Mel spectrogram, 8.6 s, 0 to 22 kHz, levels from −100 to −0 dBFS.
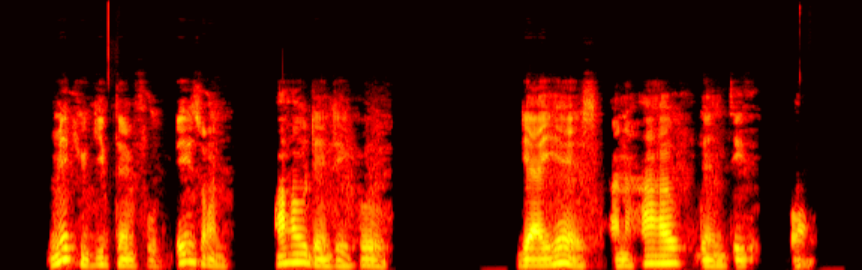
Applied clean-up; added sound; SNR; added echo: neural mask model Resemble Enhance denoiser.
